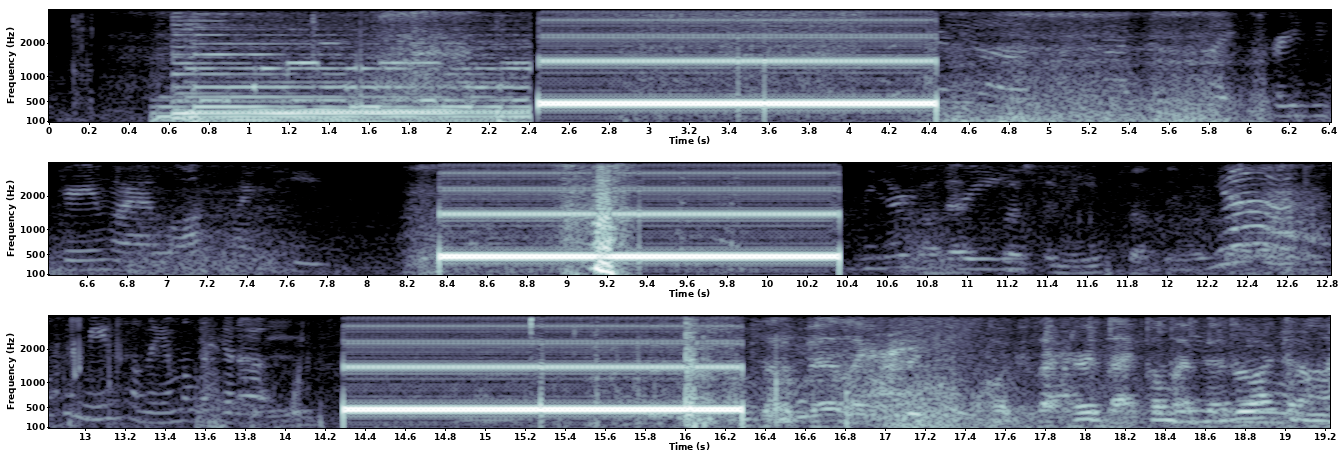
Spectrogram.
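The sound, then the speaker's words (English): A steady telephone tone sounds three times, each about two seconds long, loud and even-pitched, while a caller is on hold at Phoenix Global Partners. Muffled, phone-quality voices or hold audio fill the gaps between the tones. “Hold the line for me, okay?”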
